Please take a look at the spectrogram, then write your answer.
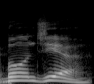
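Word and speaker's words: bom dia: day boom is good bomb gia is like dia like in spanish good dia means de gea but they just it's spelled the same way too but they just instead of saying dia they say gia so they got a slur bongia a bon neuch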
